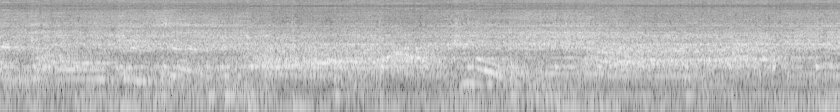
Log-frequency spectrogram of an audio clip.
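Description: Pop-punk band playing live at full volume, heard from inside the audience, with voices yelling over the music.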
